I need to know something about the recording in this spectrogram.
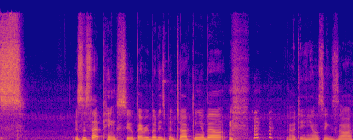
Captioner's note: chuckles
